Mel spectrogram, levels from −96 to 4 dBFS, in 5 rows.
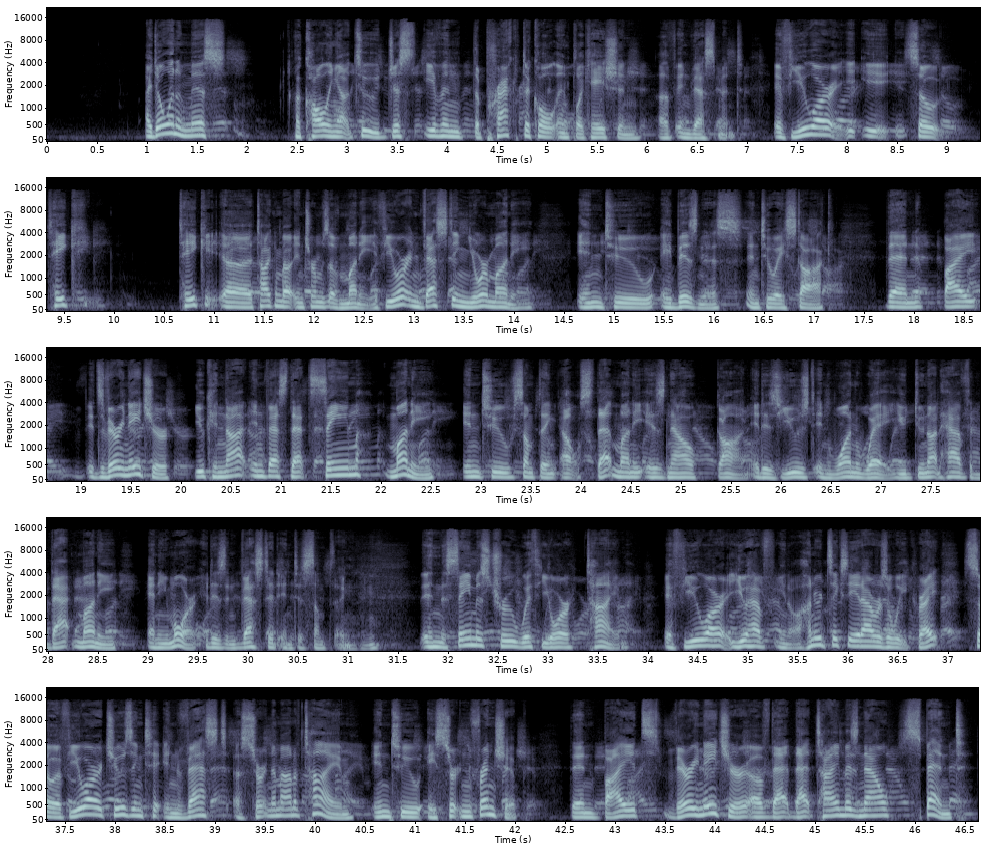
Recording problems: echo of what is said; faint; throughout; 220 ms later, 20 dB below the speech

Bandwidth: 15 kHz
